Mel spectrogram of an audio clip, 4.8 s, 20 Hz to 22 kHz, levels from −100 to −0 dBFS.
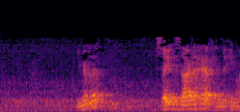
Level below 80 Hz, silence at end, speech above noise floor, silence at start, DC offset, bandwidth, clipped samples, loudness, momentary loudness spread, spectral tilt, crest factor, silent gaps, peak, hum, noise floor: -66 dBFS; 0 s; 22 dB; 0 s; under 0.1%; 5.6 kHz; under 0.1%; -32 LUFS; 25 LU; -5 dB/octave; 18 dB; none; -16 dBFS; none; -54 dBFS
